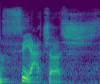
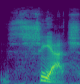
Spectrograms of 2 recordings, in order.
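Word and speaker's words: Shaich: chairman of panera bread ron siacha i always get that wrong shiats i think how you say it i asked him i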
